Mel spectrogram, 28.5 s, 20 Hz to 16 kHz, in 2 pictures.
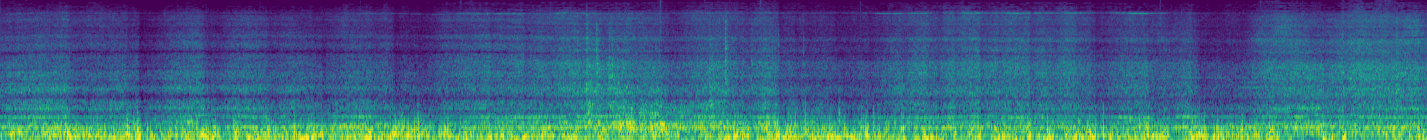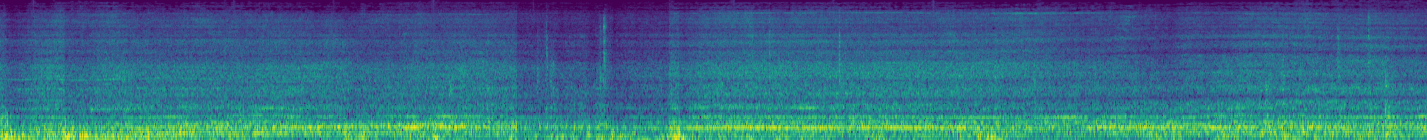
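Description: Caterpillar 320D excavator's diesel engine running at working speed, a steady drone whose lower tones rise and fall as the arm and bucket move earth.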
